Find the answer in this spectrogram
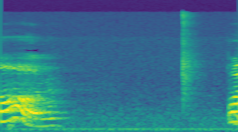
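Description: A woman's voice trailing off in the first half second, then a quiet room, then one sharp click near the end.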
